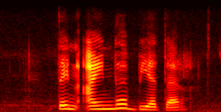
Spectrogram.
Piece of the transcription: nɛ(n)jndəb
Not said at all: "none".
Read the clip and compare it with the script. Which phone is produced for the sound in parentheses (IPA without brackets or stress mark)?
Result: none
